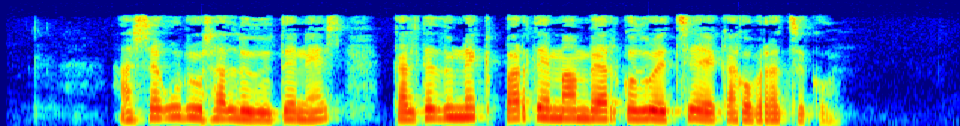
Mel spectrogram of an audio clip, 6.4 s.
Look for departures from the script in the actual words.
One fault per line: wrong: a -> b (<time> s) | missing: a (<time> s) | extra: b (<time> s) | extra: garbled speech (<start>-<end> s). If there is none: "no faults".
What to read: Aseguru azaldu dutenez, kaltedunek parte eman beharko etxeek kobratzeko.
no faults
